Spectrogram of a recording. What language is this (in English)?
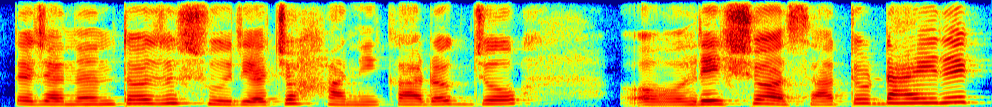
Konkani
